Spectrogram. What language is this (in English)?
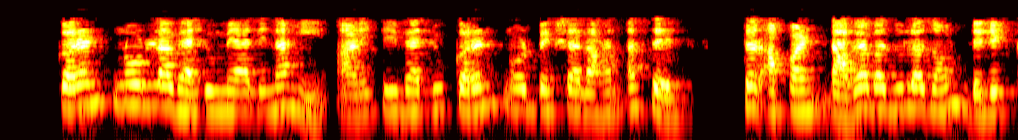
Marathi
